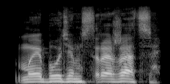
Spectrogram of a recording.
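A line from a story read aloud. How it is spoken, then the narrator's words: Breathless wheeze. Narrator (Russian): задыхаясь, прохрипел Расси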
